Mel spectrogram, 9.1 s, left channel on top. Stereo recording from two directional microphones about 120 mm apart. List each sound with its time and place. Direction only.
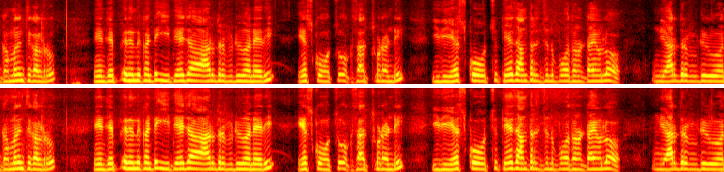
0.0 s speech: centre (ahead or behind)
1.1 s speech: 25° left (ahead or behind)
1.5 s speech: 40° left (ahead or behind)
3.0 s speech: 20° left (ahead or behind)
3.7 s speech: centre (ahead or behind)
3.9 s speech: 10° right (ahead or behind)
4.4 s speech: 20° right (ahead or behind)
5.4 s speech: 10° left (ahead or behind); by 9.0 s 35° left (ahead or behind)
